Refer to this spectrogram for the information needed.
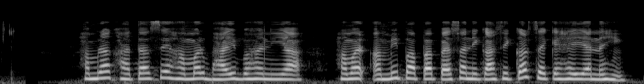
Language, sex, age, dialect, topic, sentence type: Magahi, female, 41-45, Northeastern/Surjapuri, banking, question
